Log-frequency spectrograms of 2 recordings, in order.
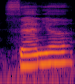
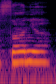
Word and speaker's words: Sanya: we then see uh always say her name wrong Sanya is her name Sanya Sonya Sonya Sonia and her sister they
